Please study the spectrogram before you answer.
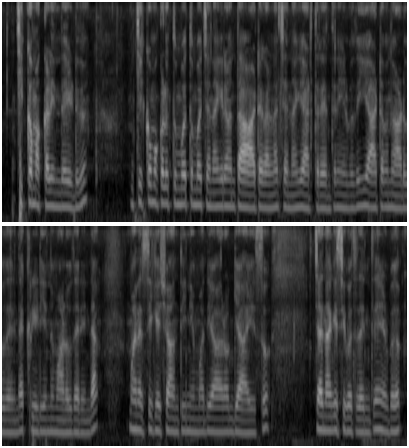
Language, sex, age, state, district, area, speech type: Kannada, male, 18-30, Karnataka, Chikkaballapur, rural, spontaneous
